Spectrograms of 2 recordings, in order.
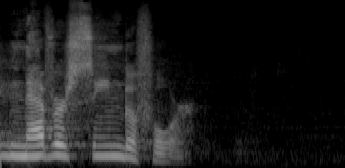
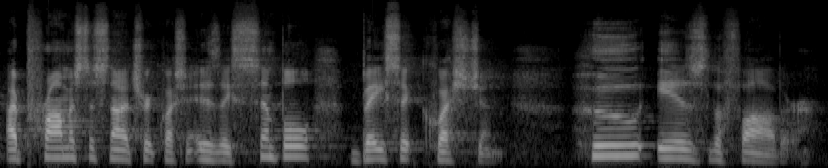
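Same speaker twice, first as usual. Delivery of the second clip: ordinary talk, nothing marked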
